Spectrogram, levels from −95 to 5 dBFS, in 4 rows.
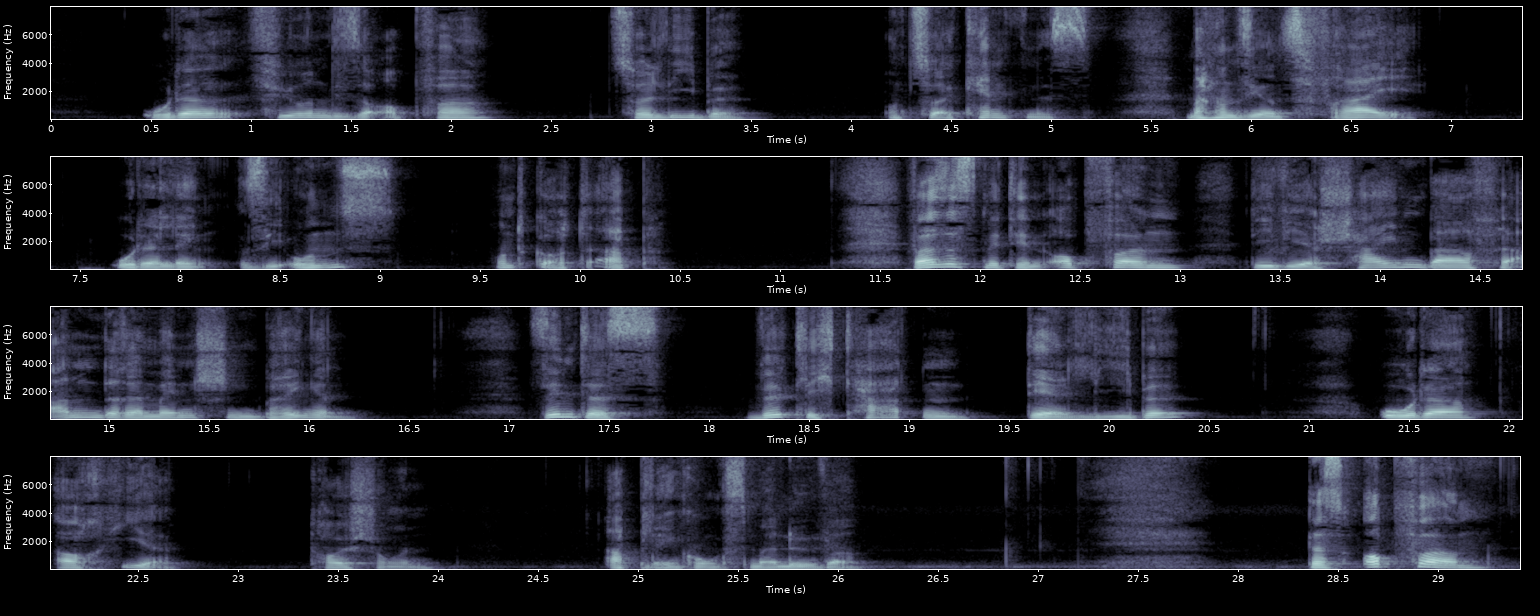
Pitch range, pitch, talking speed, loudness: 110-145 Hz, 125 Hz, 90 wpm, -26 LUFS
